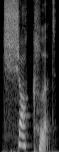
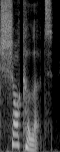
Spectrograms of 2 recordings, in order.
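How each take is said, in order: First: The middle vowel is dropped from the word. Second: The middle vowel is fully pronounced in the word. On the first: The speaker calls it right. "It should be chocolate. Ch-o-k-l-t" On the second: The speaker calls it wrong. "It's not chocolate"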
